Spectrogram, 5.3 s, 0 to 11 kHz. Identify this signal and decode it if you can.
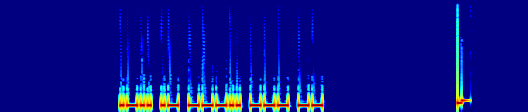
Morse code, heard as a keyed tone, about 34 wpm, 700 Hz. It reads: LA8OM
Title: Call Signs - 35wpm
